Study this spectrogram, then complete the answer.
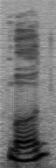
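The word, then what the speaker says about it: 門: 중국어로는 먼 발음됐죠.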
